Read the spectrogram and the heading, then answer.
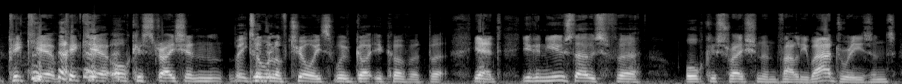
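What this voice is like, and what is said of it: Brooklyn accent. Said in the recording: “the Brooklyn accent that you have... It's a giveaway”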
